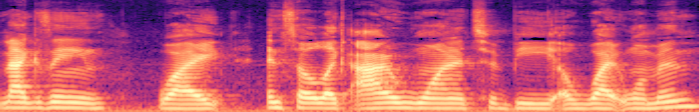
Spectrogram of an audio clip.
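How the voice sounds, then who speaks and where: A woman with an American accent has a very deep, low pitch and monotone, flat intonation. She speaks at a moderate pace in a very clean recording with a silent background. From US Midwest, Detroit. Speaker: activist, model and author. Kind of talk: casual interview chat. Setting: in-person recording in New York.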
